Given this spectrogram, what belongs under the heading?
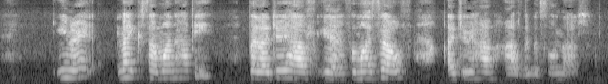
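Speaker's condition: Cerebral palsy; wheelchair user

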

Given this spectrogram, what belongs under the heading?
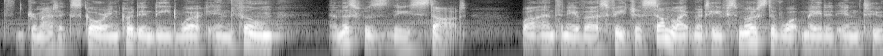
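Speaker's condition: No condition

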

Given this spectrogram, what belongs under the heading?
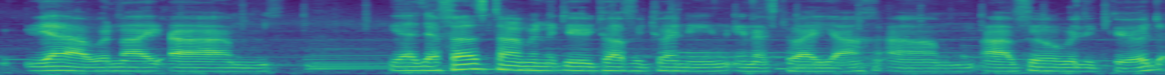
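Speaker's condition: Down syndrome; intellectual disability

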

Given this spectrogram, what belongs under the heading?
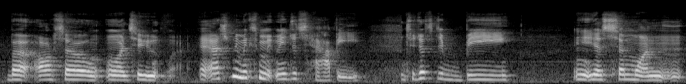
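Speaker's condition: Down syndrome; age 34

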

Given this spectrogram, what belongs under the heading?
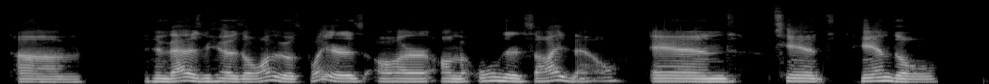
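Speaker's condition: Congenital muscular dystrophy; present since birth

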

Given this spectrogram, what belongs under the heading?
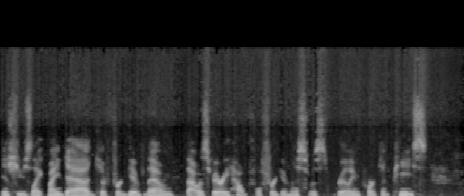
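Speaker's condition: Cleft palate, severe; experimental plastic surgery

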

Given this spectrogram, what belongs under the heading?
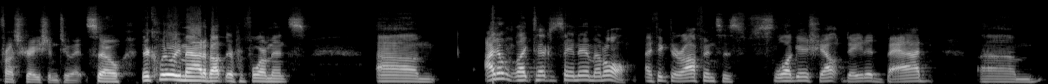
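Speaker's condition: No condition

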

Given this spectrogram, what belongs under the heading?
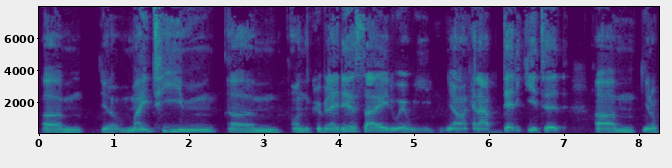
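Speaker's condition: No condition

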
